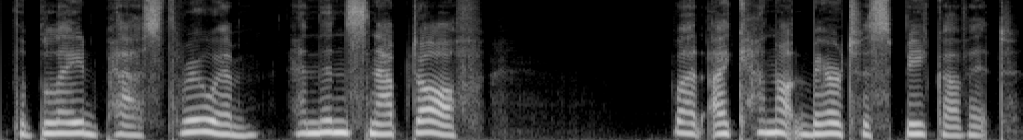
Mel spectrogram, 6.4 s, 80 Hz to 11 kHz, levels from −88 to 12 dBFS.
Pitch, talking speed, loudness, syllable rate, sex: 235 Hz, 160 wpm, -15 LUFS, 4.4 syllables/s, female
